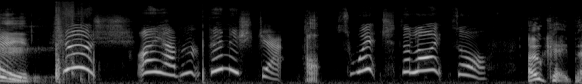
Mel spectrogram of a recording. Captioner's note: snorts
